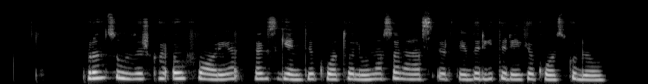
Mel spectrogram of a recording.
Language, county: Lithuanian, Vilnius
